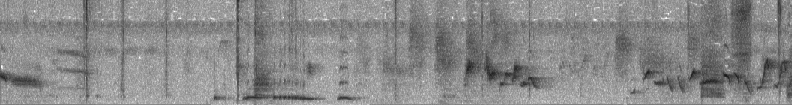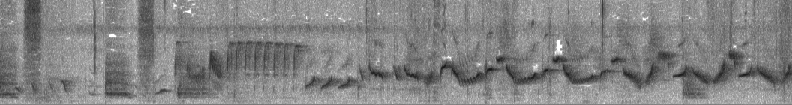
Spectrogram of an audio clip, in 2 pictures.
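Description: Birds chirping and singing in quick repeated warbling notes, busiest near the end, with a few sharp clicks among them.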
